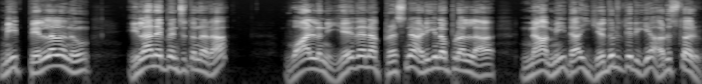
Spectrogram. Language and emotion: Telugu, angry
